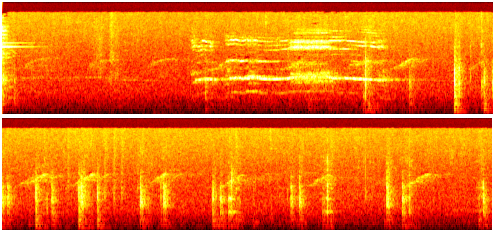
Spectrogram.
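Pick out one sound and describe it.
A fork pricks dough, tapping lightly against a baking tray.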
